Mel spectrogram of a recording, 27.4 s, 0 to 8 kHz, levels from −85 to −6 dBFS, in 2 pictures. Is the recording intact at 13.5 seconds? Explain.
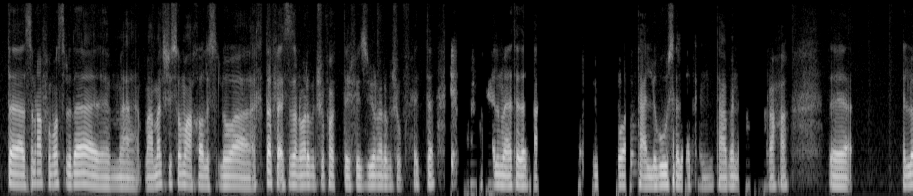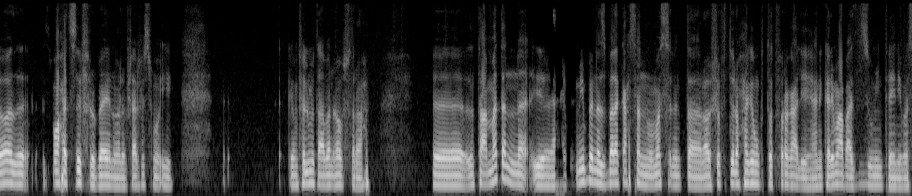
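Yes, the speech is intact at 13.5 seconds, with nothing there beyond the normal band limit of the call microphone processing, which leaves no content above 8 kHz.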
